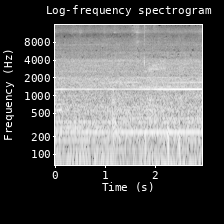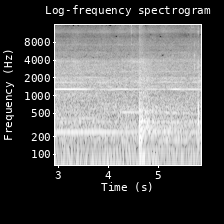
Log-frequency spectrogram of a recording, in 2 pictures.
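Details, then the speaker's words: Jockey pump set to auto, running after a flow test with the diesel fire pump off, refilling and repressurizing the sprinkler system with air venting: steady motor hum, thin constant whine, airy hiss, a couple of clicks; normal operation. "So, like I said, jockeyy's on, set to auto, and you could uh hear this little thing running."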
